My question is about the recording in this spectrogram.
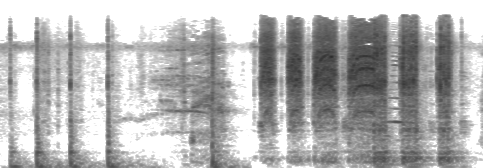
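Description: A few sharp knocks as a wooden board is set against the coop wall, then a cordless drill driving a screw into the board in several short runs, its pitch bending as the screw bites.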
